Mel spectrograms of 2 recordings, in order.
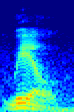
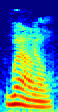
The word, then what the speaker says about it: will: will. 발음이 이상하게 되는데, Well. well이 아니고 will이라고 발음하면 돼요.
